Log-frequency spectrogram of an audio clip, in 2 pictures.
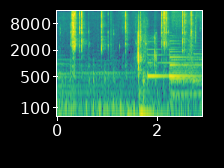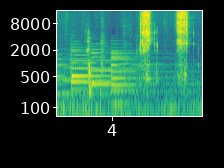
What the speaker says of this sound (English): Now I'm gonna go ahead and break this nut loose.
